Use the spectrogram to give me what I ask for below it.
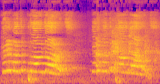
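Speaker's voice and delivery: high, loud frantic yell; mock panicked order. Mitch begging zoo staff for blow darts, frantic yelling. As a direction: bark the order in desperation. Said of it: "Mitch turns around and says".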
